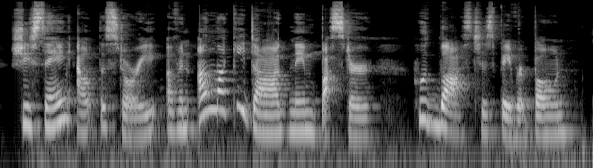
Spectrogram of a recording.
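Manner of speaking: plain reading voice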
